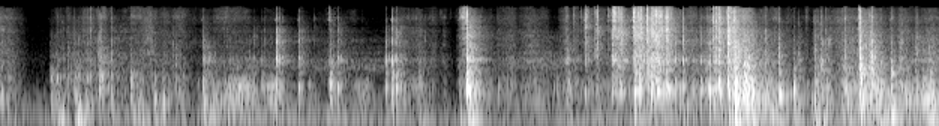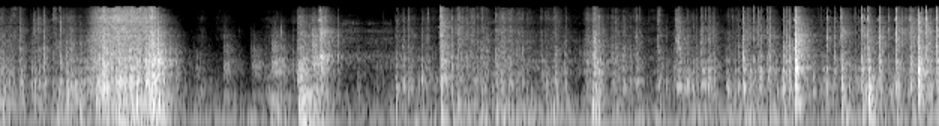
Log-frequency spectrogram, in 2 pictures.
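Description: A Pokémon card collection box being opened by hand: irregular rustling, scraping and tearing of its packaging, with a few louder bursts and clicks.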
